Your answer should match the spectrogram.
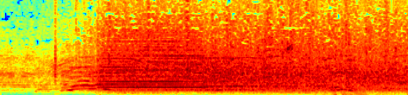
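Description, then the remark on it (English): A basketball arena crowd at a BYU versus UCF game erupts into loud, sustained cheering after a BYU basket. The cheering swells within a second and holds steady, with shouts and whistles rising over the roar and sneaker squeaks faintly audible beneath. “We'll let the crowd tell you.”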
